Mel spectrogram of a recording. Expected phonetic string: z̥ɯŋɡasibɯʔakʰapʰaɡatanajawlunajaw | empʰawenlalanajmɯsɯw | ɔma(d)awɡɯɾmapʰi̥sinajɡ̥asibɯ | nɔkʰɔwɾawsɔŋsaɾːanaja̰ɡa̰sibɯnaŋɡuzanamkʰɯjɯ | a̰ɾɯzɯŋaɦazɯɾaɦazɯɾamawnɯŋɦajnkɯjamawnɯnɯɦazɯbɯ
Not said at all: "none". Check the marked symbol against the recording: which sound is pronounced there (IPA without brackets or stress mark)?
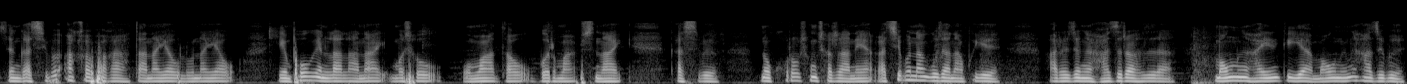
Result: d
